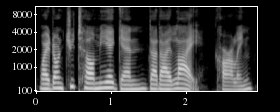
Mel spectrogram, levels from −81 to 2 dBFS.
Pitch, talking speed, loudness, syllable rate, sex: 180 Hz, 185 wpm, -16 LUFS, 4.5 syllables/s, female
